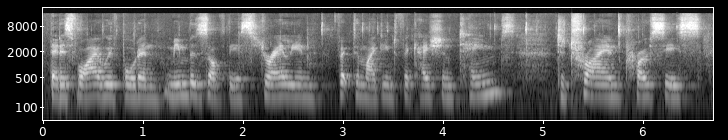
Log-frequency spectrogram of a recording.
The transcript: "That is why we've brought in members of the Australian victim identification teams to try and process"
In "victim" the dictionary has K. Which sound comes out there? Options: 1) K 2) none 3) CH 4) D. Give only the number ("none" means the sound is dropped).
1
